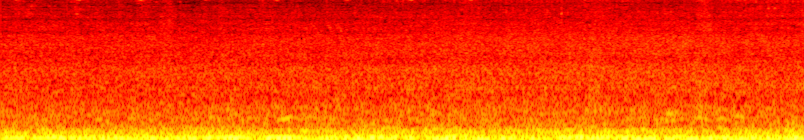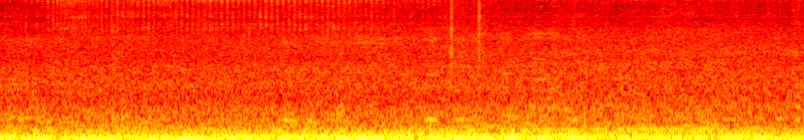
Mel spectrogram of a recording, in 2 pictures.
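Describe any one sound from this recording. Bicycle tyres roll over paving stones.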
